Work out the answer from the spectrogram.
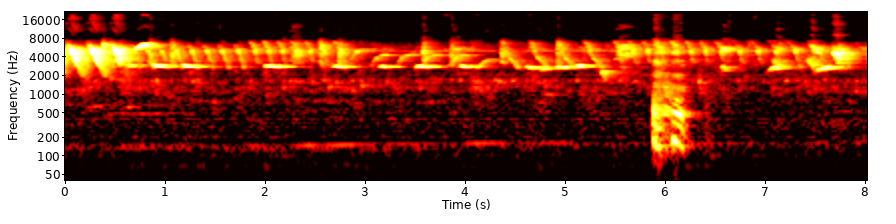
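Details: Magpie-robin reared from fledgling age pours out fluent fill-in song (isian), dense repeated high chirps and steady whistled notes, with one sharp click around six seconds in.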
